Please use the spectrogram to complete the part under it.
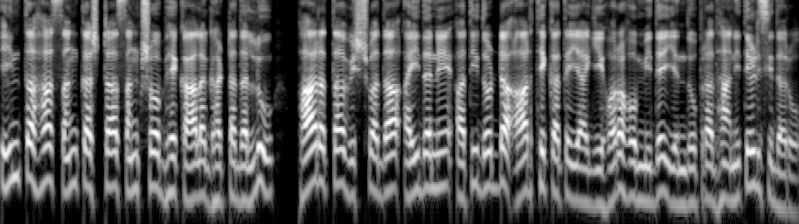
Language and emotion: Kannada, neutral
